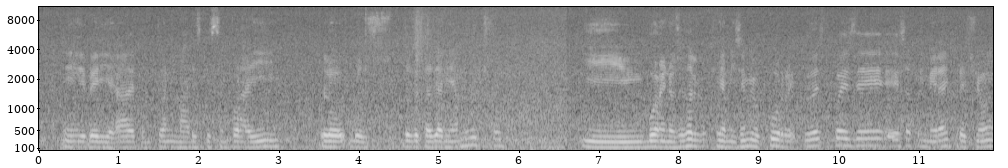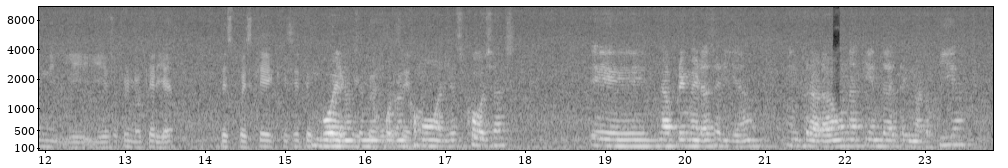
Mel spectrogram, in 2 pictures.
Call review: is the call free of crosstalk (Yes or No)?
No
